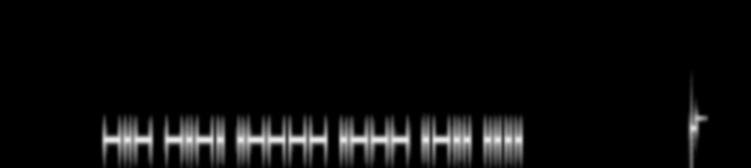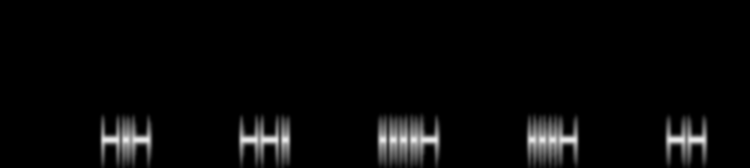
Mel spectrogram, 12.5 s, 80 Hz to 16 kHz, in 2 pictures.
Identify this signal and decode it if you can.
Morse code, heard as a keyed tone, about 28 wpm, spaced as for 15 wpm, 700 Hz. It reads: KC1JLH KG4VM
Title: USA Call Signs - 6 Characters - 6x Character Spacing - 28wpm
